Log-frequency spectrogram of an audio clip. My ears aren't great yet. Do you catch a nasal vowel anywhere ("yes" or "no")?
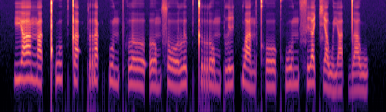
no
